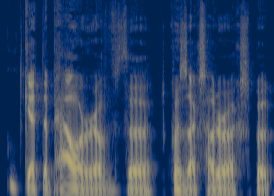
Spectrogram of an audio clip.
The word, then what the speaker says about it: Kwisatz Haderach: that he has to die to become the Kwisatz Haderach.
